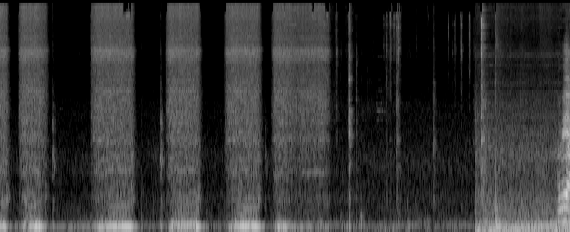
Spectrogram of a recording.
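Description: A sewing machine runs an edge stitch on a salwar in four or five short, even bursts of whirring separated by pauses, near and clear, followed by a brief rustle of handled fabric.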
